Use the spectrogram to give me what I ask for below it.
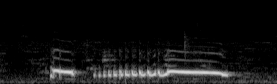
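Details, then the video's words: Male puter (Barbary dove), a local bird singing in the morning. One phrase: a short coo, a pause, a rapid throbbing trill, then a smooth sustained coo that falls slightly at the end. "SUARA BURUNG PUTER LOKAL JANTAN GACOR PAGI HARI"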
